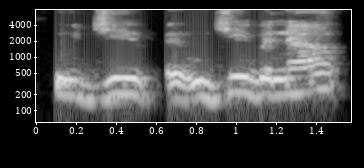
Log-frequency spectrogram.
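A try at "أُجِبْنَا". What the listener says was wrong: Janya, jimnya tidak panjang. Ujibna, begitu.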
